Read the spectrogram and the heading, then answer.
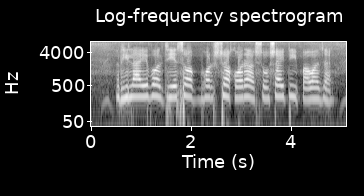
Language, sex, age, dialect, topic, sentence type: Bengali, female, 18-24, Western, banking, statement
